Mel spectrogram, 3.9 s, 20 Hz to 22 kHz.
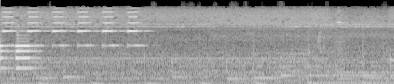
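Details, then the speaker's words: Repeating electronic alarm tones over rhythmic machine background: low tidal volume alarm on a Noccarc V310 turbine ICU ventilator in a demonstration, set tidal volume below the 250 mL lower alarm limit. "here you can see low tidal volume along with shown on the screen that indicates your title volume is lower than your alarm profile"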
